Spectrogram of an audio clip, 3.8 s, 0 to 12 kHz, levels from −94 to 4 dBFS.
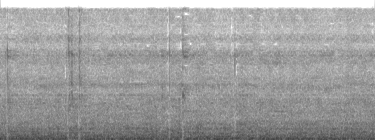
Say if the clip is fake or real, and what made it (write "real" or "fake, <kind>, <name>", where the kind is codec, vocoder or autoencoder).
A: fake, codec, SNAC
